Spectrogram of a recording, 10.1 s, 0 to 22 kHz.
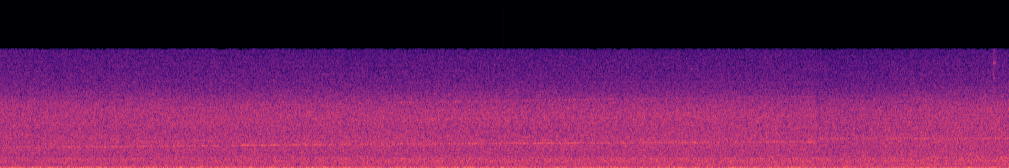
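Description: Pratt & Whitney PW1100G turbofan being dry-cranked by its air starter, with no fuel and no ignition, to purge residual fuel, heard from the cockpit. A steady rushing noise carries a faint whine that rises slowly in pitch as the core spins up, then steps higher near the end.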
